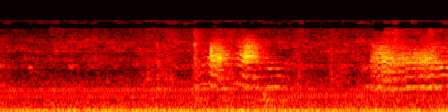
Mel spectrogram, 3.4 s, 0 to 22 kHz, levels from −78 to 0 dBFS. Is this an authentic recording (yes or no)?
yes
